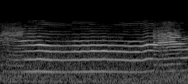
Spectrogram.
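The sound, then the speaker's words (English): A single drawn-out cat meow, held at a steady, bright pitch for about two seconds, fairly loud with no talking around it. “kitty o ne a tlolatlola mo bolaong mme morago a fologa o ne a lela”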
